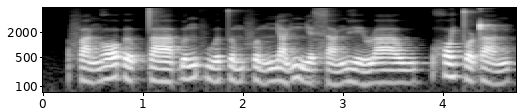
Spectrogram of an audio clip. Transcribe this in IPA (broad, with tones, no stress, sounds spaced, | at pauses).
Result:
f a˨˩˨ ŋ ɣ ɔ˧˥ ʔ əː˨˩ p̚ t̪ aː˨˩ ɓ ə˧˥ ŋ f u˨˩˦ ə̯ t̪ ə˨˩˦ m f ə˨˩˨ m ɲ a˨˩˦ j ɲ ɛ˨˩ s a˨˩˦ ŋ ɣ e˨˩ ɹ aː˧ w | x ɔ˧ j t̪ ɔ˨˩˨ ʈ a˨˩˨ ŋ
